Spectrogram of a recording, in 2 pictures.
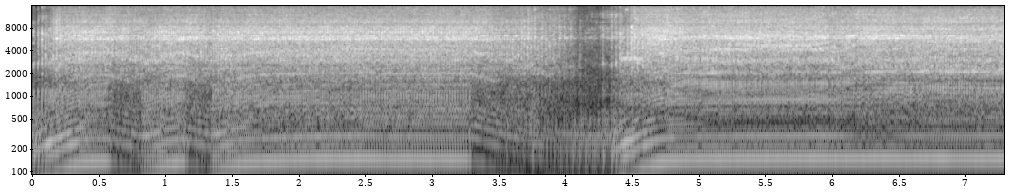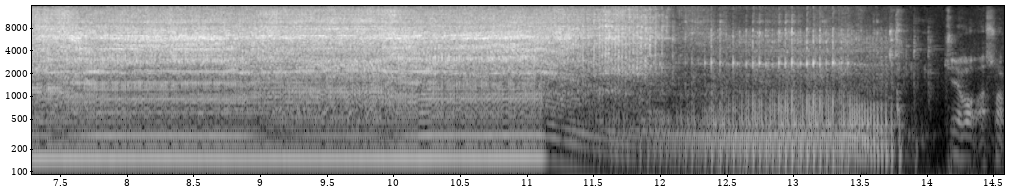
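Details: Kawasaki hedge trimmer two-stroke on 50:1 fuel, after repair: revs up in a few blips then holds a steady high buzz before dropping back; runs cleanly, though the owner notes it wants a little on the top end.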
